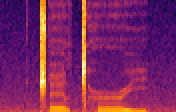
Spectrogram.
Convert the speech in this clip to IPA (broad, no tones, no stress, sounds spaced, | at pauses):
ǁ ɛ l ǀʰ ə˞ j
